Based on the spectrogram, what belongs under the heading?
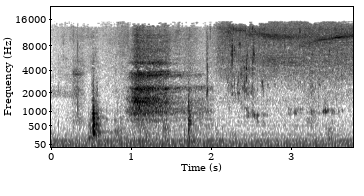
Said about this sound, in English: She fills a glass with water.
